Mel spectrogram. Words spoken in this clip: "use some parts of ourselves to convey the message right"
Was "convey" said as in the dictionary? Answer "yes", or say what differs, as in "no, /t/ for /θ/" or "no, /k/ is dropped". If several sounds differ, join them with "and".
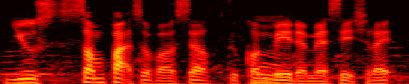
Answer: yes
